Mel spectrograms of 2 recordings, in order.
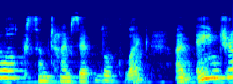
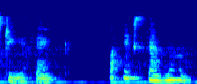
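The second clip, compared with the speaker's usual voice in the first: whisper; 7 dB quieter than usual. Acted. Whispering a question to the children.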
